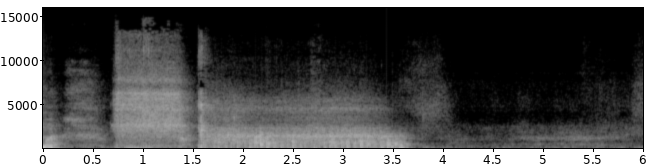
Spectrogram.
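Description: A long drag on a hookah: air rushing through the hose and the water in the glass base bubbling for about three seconds, stopping suddenly. After it there is near quiet while the smoke is held.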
